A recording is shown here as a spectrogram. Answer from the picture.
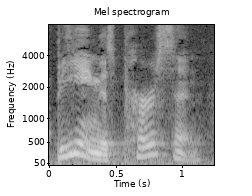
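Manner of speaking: ordinary talk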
